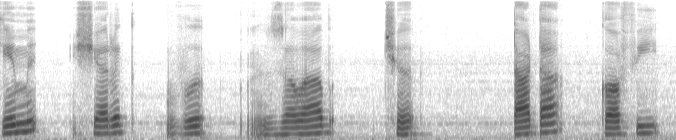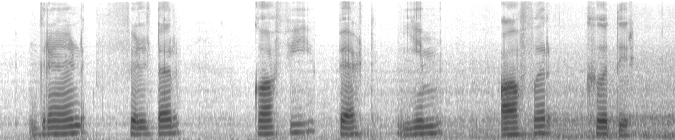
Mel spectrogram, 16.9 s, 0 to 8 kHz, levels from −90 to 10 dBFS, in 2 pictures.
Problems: constant background noise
